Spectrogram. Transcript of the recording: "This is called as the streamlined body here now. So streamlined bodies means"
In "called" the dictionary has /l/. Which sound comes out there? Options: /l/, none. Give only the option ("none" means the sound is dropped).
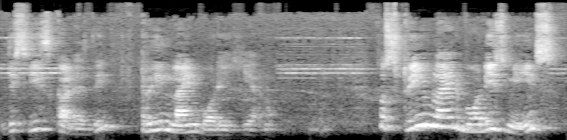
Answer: none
